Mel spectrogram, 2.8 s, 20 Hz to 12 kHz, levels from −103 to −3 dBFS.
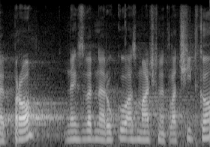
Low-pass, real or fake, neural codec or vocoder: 10.8 kHz; real; none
